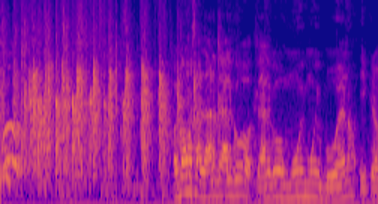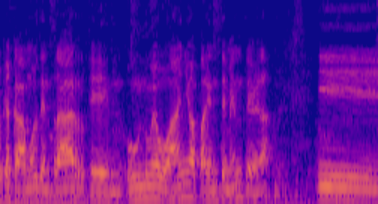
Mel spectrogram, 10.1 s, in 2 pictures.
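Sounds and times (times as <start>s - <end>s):
audience applause: 0.0s - 2.8s
speech: 2.3s - 10.0s.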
